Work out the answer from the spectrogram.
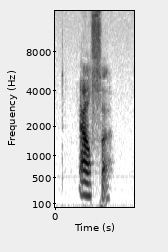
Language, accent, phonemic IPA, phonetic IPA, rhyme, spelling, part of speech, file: English, US, /ˈæl.fə/, [ˈæɫ.fə], -ælfə, alpha, noun / adjective, En-us-alpha.ogg
- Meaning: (noun) 1. The name of the first letter of the Greek alphabet (Α, α), followed by beta. In the Latin alphabet it is the predecessor to A 2. Latin alpha: the Latin letter Ɑ (minuscule: ɑ)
